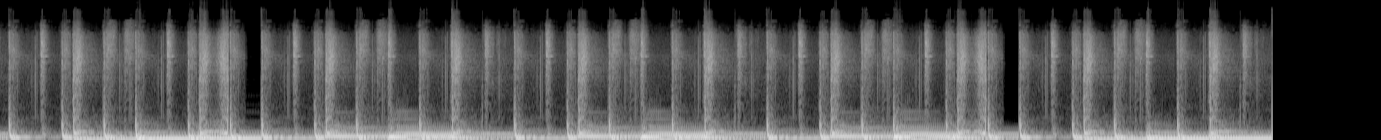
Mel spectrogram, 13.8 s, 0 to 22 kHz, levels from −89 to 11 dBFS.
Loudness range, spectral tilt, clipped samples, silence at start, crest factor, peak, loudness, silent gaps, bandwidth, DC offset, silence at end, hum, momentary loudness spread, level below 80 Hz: 2 LU; -5 dB/octave; 0.2%; 0 s; 10 dB; 0 dBFS; -12 LUFS; none; 12 kHz; under 0.1%; 1.1 s; none; 7 LU; -14 dBFS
